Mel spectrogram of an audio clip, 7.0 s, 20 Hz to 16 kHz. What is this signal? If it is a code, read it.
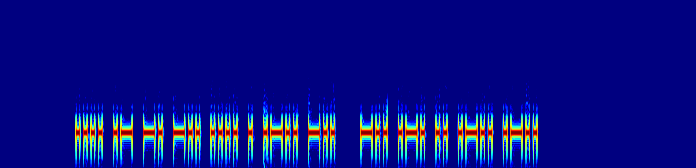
Morse code, heard as a keyed tone, about 32 wpm, 690 Hz. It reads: HANDHELD DRILL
